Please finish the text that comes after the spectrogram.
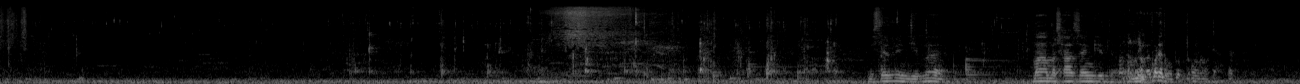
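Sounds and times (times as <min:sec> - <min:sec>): wet squelches of kneading: 0:00.0 - 0:13.0.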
